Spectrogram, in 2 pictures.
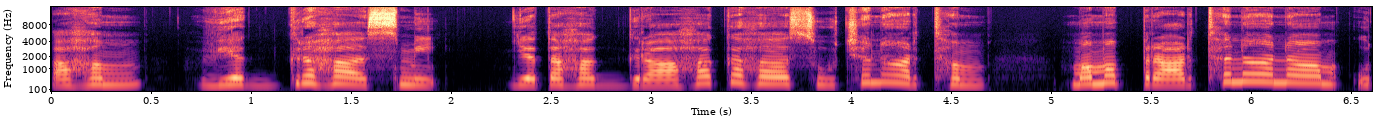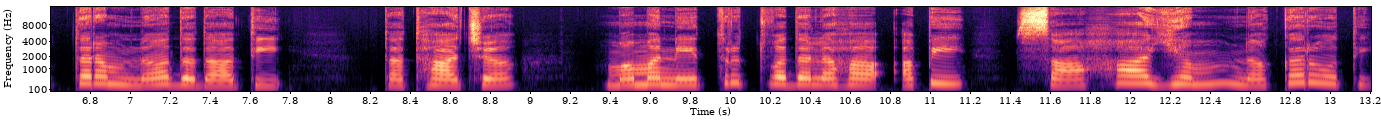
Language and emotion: Sanskrit, sad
